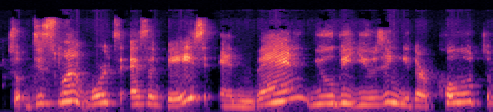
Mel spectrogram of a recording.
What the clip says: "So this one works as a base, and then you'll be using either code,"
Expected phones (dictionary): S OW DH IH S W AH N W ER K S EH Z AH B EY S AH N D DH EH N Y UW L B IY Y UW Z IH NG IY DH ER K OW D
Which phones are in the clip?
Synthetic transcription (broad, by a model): S OW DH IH S W AH N W ER K S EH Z AH B EY S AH N DH EH N Y UW L B IY Y UW Z IH NG IY DH ER K OW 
